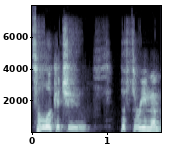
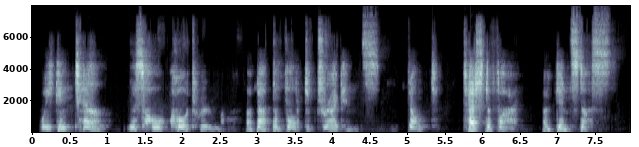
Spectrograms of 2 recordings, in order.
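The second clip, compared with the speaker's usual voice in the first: quiet, menacing whisper; 4 semitones lower, 4 dB quieter than usual. Voicing a chained prisoner warning someone passing by: whispering threat. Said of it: "and she whispers".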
